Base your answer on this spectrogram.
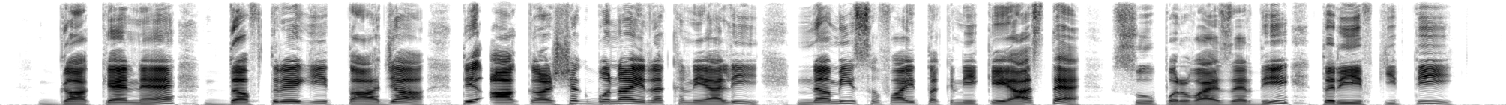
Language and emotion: Dogri, happy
